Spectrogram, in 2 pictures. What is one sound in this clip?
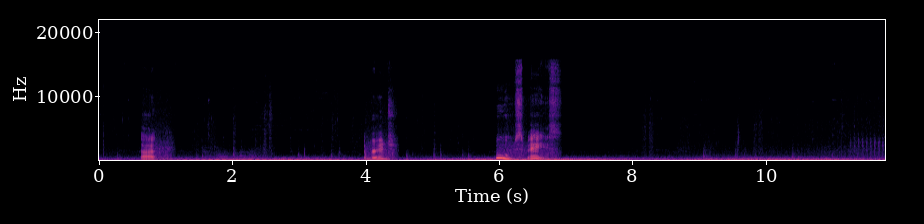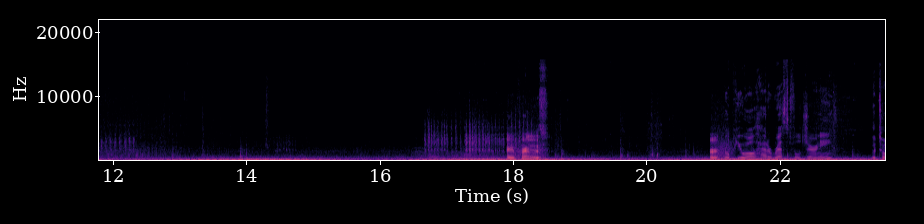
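A low mechanical hum throbs steadily, swelling and fading in slow waves.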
